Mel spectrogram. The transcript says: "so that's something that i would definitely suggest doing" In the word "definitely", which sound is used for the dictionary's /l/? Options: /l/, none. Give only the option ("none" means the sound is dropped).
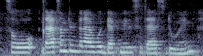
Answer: none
